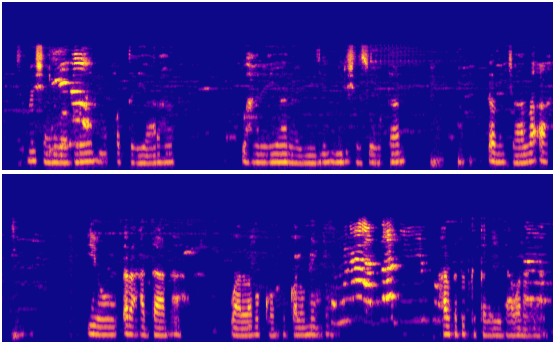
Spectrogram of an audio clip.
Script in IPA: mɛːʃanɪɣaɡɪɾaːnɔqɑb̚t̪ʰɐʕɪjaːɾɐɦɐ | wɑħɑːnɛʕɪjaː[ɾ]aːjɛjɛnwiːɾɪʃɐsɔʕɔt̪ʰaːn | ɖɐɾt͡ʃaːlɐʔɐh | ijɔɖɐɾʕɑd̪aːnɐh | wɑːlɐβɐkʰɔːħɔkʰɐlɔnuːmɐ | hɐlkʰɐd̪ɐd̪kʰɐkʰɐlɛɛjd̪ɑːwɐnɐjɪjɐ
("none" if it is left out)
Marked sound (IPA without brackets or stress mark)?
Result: ɾ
